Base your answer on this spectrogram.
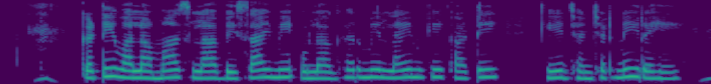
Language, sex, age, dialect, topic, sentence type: Chhattisgarhi, female, 18-24, Northern/Bhandar, agriculture, statement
